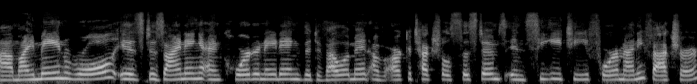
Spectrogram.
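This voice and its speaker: An ordinary speaking voice from a woman with a Canadian accent, fairly high pitch, fairly even intonation and moderate pace, over a quiet background with a dry sound and no echo. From Canada. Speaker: product trainer and designer; product trainer. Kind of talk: webinar presentation. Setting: video webinar. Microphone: video call.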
